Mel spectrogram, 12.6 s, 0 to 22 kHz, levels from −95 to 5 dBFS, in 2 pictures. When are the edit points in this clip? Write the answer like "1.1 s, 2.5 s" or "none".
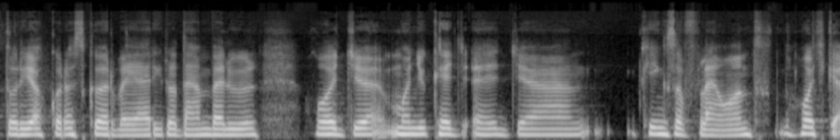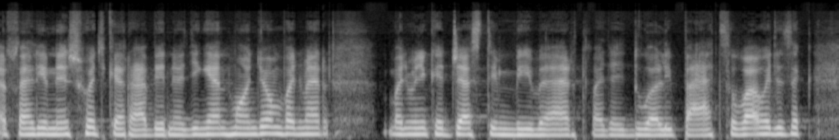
none

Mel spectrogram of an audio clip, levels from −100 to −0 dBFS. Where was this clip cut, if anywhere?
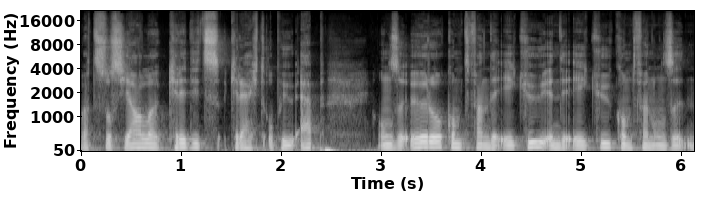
2.9 s

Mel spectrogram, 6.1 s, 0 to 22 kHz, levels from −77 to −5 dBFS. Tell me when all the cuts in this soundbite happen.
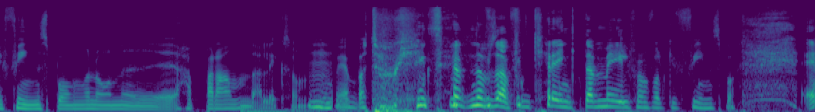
2.5 s

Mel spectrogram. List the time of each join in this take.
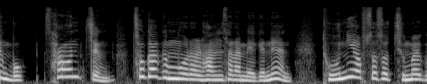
1.2 s

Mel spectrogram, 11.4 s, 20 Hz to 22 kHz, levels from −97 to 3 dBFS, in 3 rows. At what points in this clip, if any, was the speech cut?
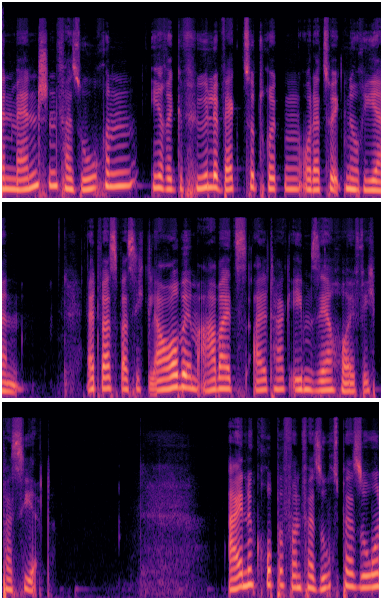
4.5 s

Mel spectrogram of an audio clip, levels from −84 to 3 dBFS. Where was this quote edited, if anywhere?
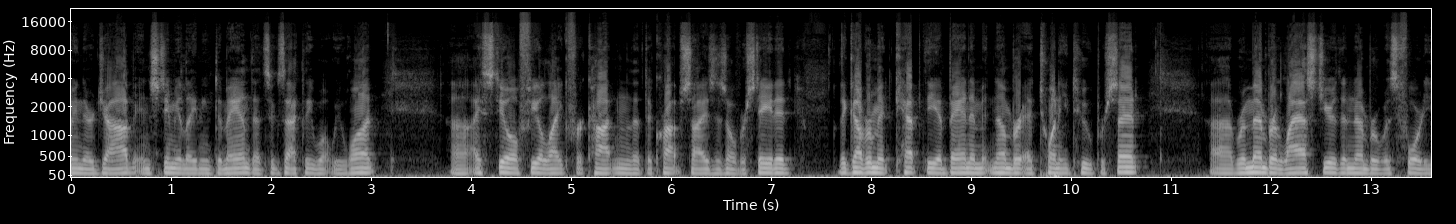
none

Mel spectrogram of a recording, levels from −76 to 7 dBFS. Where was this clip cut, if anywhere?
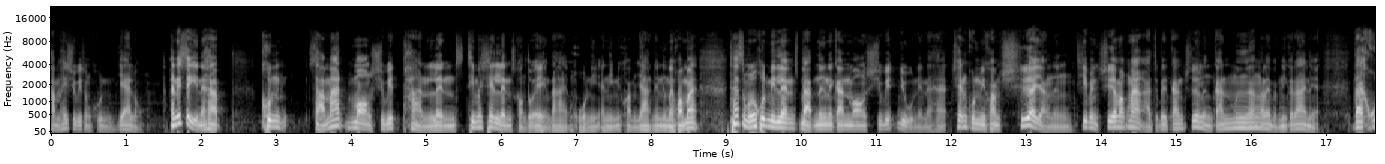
none

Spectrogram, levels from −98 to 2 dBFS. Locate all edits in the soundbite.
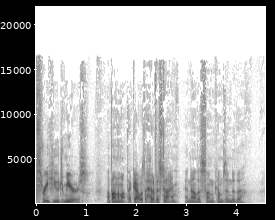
2.9 s

